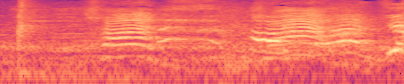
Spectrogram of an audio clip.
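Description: High-pitched voices of a group of young people, with two shrill rising-and-falling exclamations, the first about half a second in and a longer one about a second and a half in.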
